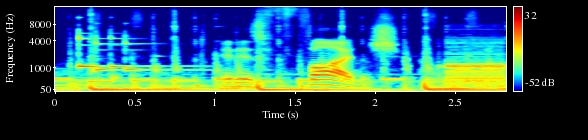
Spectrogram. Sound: buzzer

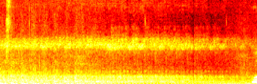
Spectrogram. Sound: barge engine stops

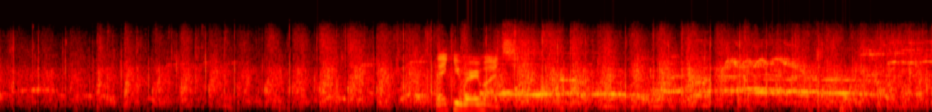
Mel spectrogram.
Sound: cheers and Applause

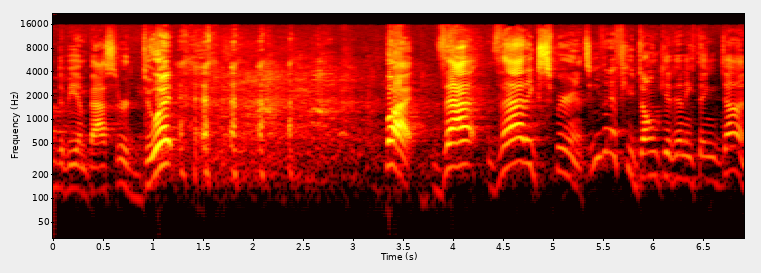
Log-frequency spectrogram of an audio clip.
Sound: laugh

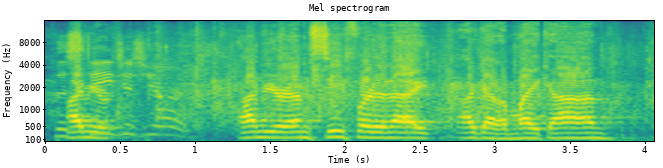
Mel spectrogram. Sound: audience clapping

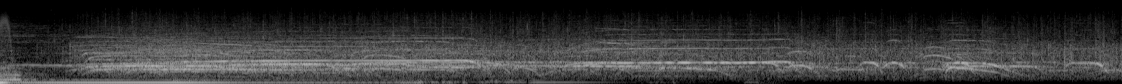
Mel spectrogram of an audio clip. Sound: applause

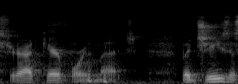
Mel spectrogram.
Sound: chuckles

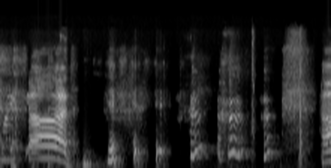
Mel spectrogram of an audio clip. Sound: laughs

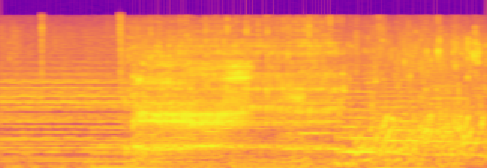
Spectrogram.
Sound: belching

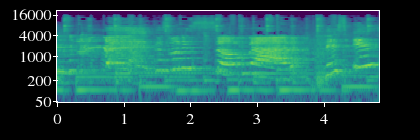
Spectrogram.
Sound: laughing

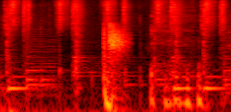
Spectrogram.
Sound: smack!!

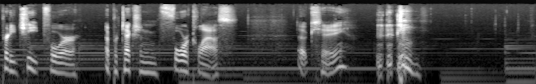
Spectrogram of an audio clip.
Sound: clears throat

